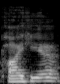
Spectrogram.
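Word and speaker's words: Paihia: bay of islands yes was i mispronouncing that no no what happened was um a missionary was meeting a uh a maori chief and he said oh it's pi here pi meaning good and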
